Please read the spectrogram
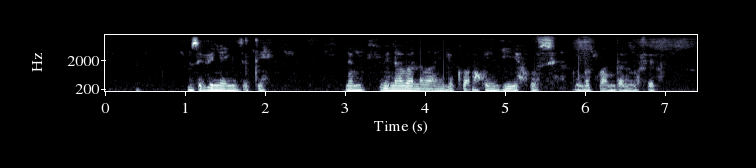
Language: Kinyarwanda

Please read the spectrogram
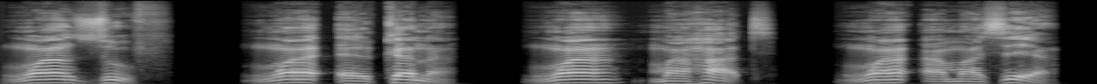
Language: Igbo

